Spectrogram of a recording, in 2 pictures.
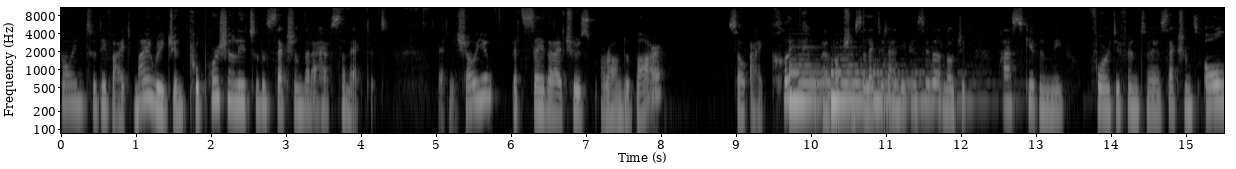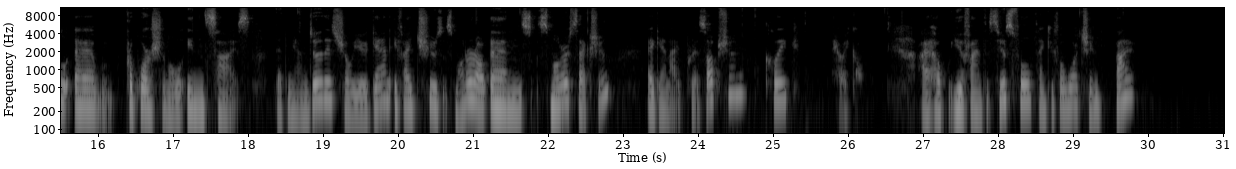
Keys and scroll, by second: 18.4 super+z.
